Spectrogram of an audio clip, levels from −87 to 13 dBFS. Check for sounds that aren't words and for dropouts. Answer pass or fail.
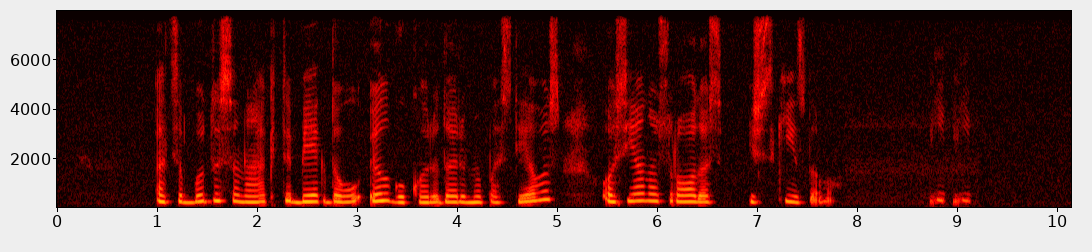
fail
